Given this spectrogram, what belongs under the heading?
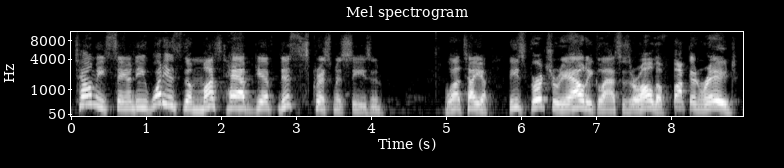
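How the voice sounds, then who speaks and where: A chirpy, overly bright TV newsman, as a man mocks him draws out each word slowly. The pitch sits high and lively, and the voice has a bright, forceful ring. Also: full character voice. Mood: fake cheerful. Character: mock chirpy male TV news anchor.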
